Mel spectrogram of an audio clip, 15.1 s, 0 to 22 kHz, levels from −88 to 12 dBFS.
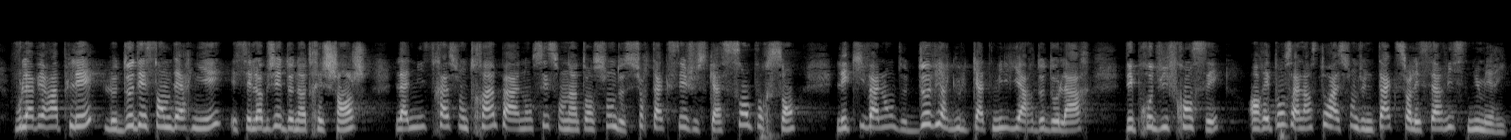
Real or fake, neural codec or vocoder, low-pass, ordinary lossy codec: real; none; 7.2 kHz; none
